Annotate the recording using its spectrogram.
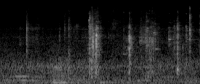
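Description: A few light, irregular clicks and knocks over a faint low rumble, bunched around a second in and again near the end.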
